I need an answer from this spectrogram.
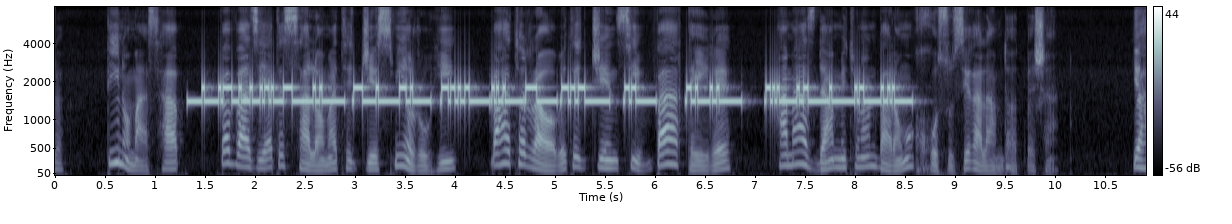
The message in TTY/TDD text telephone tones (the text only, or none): EKDO9N WFT MLP42BJ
